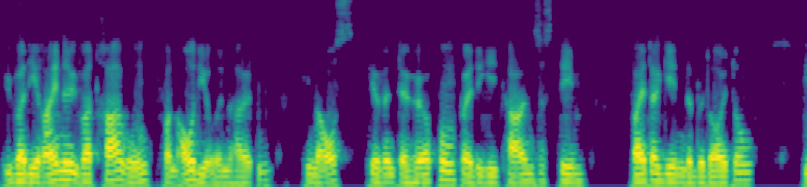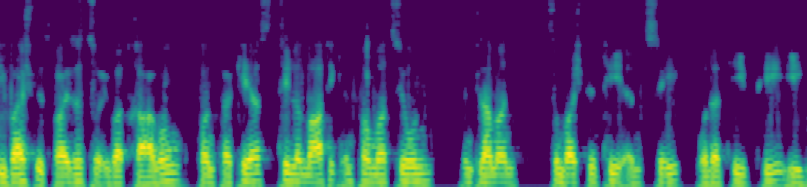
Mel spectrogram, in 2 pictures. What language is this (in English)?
German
